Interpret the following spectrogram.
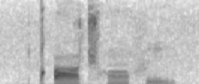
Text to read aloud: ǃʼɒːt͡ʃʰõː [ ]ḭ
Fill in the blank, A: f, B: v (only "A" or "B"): A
